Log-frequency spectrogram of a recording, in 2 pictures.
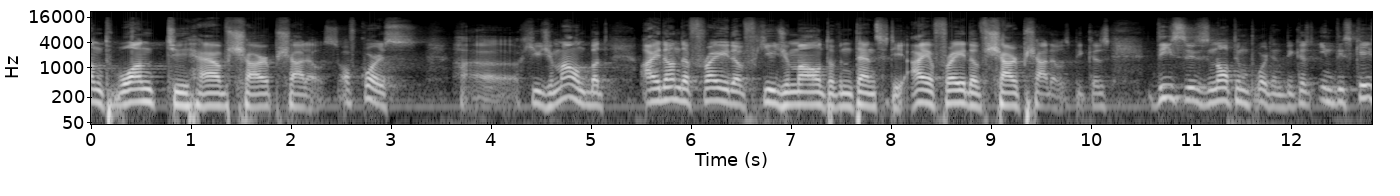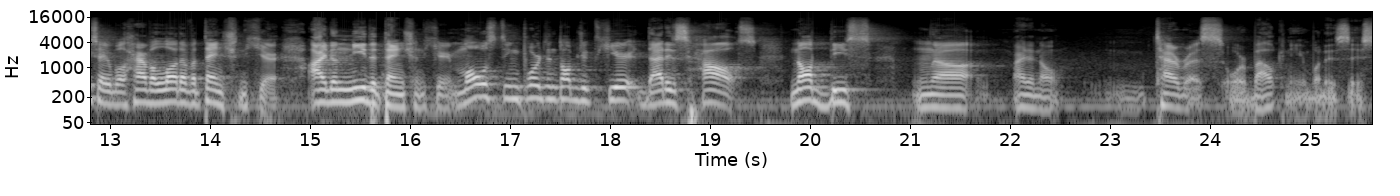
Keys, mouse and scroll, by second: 1.0 click, 3.9 scroll down 1, 4.9-5.7 scroll up 1, 10.7 scroll down 1.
